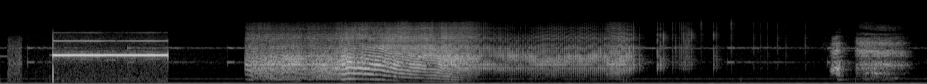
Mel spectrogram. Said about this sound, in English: Leave your message after the beep.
